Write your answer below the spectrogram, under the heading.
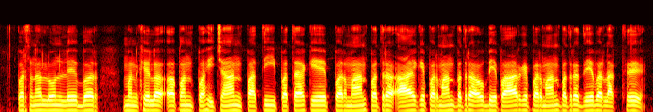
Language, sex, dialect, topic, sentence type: Chhattisgarhi, male, Eastern, banking, statement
